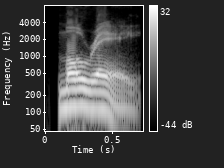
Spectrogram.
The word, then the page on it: moray: American English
